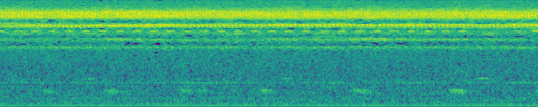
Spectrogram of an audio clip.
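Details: Summer night insect chorus of crickets in the countryside woods: continuous high-pitched pulsing trills from many callers at once, evenly loud throughout, over a soft low droning background.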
